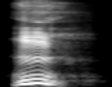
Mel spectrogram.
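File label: Vox Aff Japanese; Ricardo; kingsraid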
